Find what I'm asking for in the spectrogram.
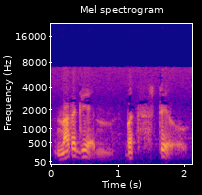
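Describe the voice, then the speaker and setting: Melodramatic fate-obsessed schemer, tinny radio. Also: male voice, medium pitch, animated, takes it slowly, creaky, husky, heavily acted. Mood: portentous pleading. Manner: melodramatic, coaxing, portentous. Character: theatrical, insistent schemer friend obsessed with fate. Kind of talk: old-time radio drama acting. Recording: tinny narrow-band radio recording, faint noise.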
